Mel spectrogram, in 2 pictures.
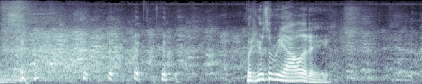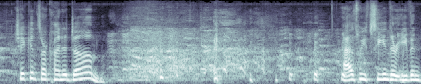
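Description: An audience laughs in a large room.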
